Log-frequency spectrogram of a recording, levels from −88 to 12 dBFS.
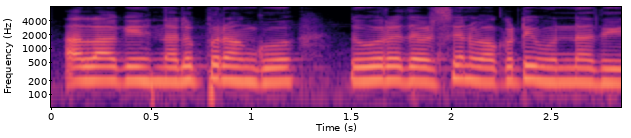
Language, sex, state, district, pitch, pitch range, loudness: Telugu, female, Telangana, Adilabad, 195 Hz, 190-200 Hz, -15 LUFS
